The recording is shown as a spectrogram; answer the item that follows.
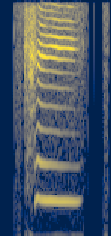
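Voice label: "kei1", Cantonese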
